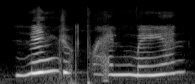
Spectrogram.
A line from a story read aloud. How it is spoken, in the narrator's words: squeaked Ninja Mouse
